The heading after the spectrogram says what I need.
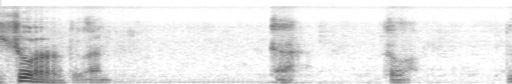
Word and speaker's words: Shure: Ini masih ada tulisan bacanya Shure tuh kan.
